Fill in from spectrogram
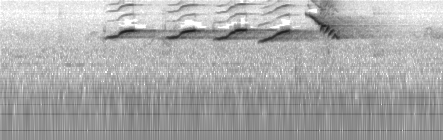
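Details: Tui giving a short phrase of five clear, rising chirped notes in quick succession, ending in one sharp, steeply falling note; the background is quiet.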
